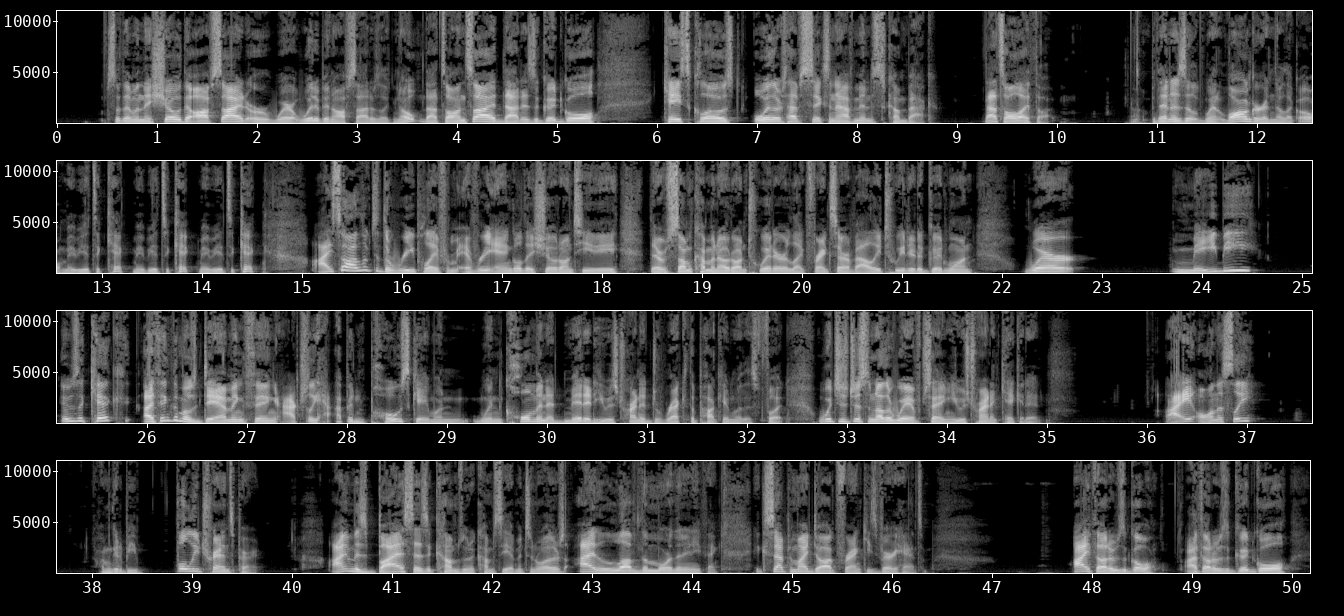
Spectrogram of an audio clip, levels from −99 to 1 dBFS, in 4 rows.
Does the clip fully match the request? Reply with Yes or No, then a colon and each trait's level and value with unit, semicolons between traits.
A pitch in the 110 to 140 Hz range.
No: medium, 150 Hz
